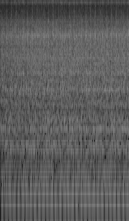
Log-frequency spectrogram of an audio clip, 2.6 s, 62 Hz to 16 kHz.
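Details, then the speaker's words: Toyota Dyna Rino 115 PS diesel truck: the positive cable is disconnected and the engine keeps a steady, smooth low idle with no stumbles or knocks, showing the alternator is charging. "Sekarang kita coba lepas kabel positifnya ini ini kita lepas mesin masih"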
